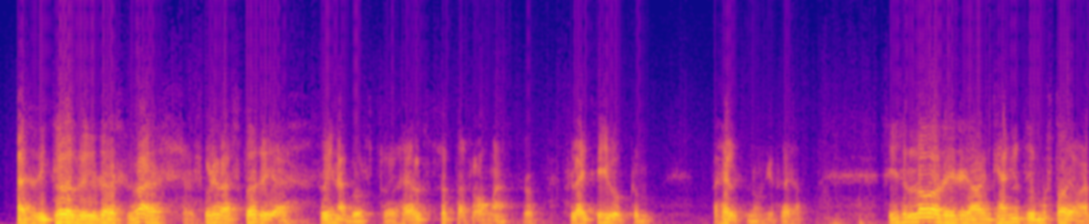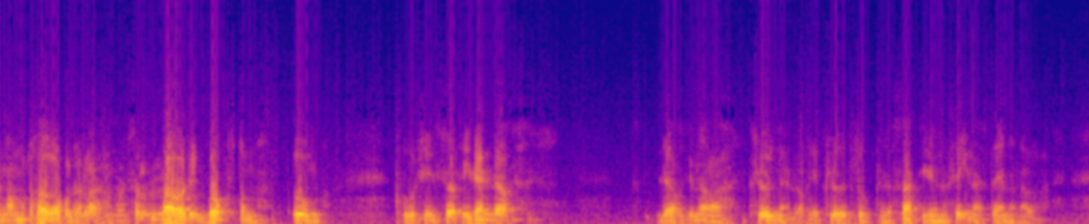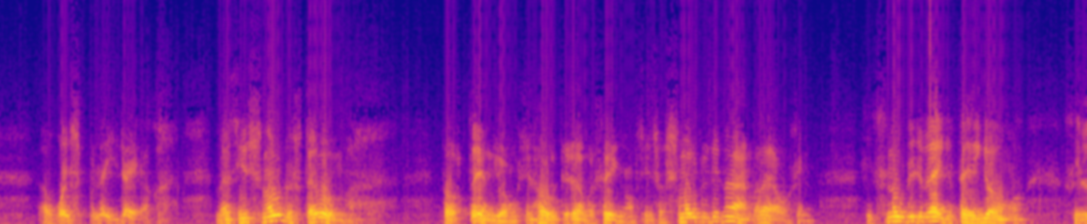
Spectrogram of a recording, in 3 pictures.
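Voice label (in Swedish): Västra Torup Skåne, Svenska sagor, dialekter; Folkminnen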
